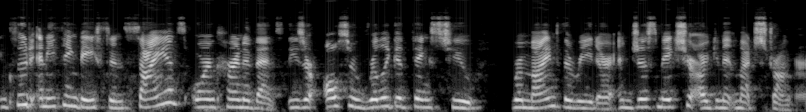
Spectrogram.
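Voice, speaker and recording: A woman speaks in a high voice at a fairly quick pace. She hardly pauses at all. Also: ordinary pitch variation. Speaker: high school teacher. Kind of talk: lecture. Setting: recorded video lesson. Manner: fast; casual.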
